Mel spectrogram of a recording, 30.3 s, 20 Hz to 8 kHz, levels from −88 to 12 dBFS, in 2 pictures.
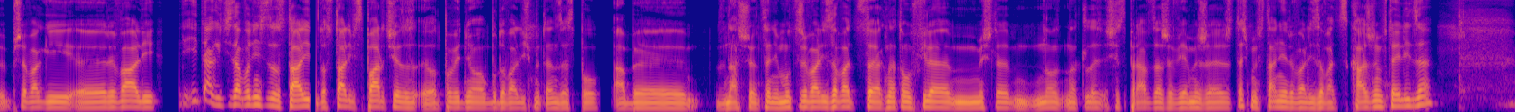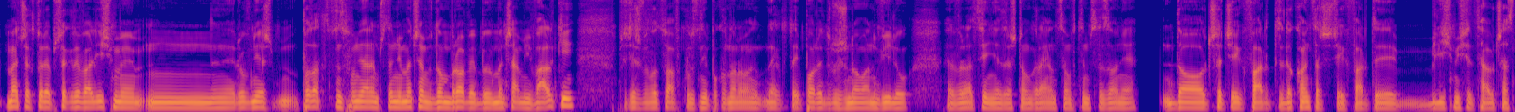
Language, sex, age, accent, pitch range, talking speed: Polish, male, 40-59, native, 95-110 Hz, 170 wpm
